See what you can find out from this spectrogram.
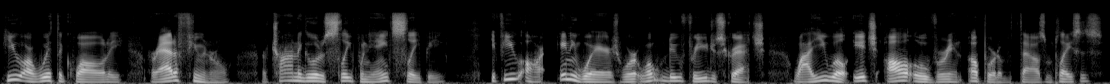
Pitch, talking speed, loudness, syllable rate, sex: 135 Hz, 240 wpm, -22 LUFS, 6.2 syllables/s, male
